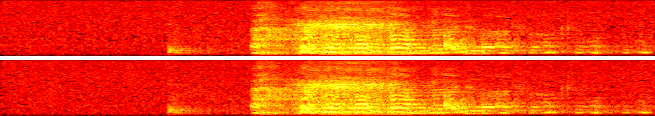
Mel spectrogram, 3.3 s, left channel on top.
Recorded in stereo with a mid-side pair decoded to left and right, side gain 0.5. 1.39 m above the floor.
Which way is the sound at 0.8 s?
Straight ahead.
